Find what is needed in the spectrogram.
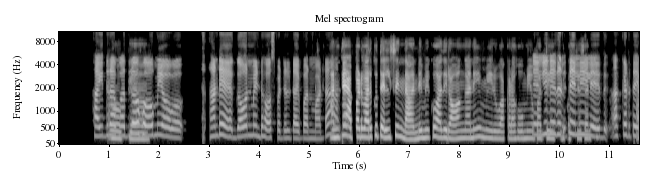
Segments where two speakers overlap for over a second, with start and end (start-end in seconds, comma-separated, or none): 9.5-10.8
